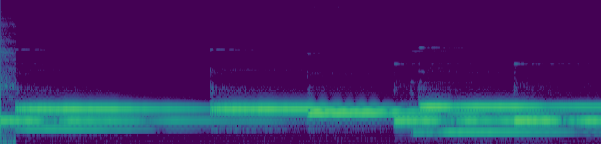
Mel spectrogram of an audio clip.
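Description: Gentle, calm game music built from soft sustained chime-like tones, shifting chords every second or two in a slow, steady pattern. No voices; the notes ring clearly.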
